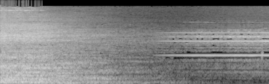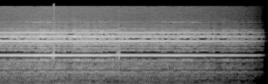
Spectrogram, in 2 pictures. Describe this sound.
An explosion followed by a flaegeolet on a violin. Used in POLAR.
ambient, bomb, boom, explosive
